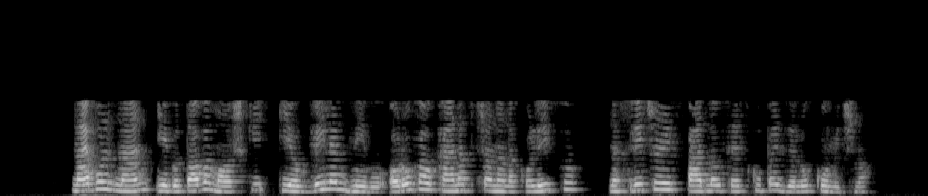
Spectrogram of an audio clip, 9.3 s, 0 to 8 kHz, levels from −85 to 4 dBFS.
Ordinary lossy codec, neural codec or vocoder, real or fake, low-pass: AAC, 16 kbps; none; real; 7.2 kHz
